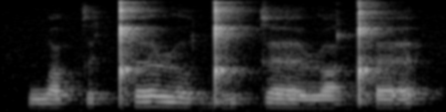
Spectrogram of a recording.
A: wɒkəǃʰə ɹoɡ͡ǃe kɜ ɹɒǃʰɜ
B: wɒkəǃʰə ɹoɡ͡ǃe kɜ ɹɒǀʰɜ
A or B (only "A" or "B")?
A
